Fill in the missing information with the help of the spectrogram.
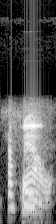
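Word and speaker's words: Assunção: How do you say his last name? Asuncao or Asuncao? Whatever. – Asuncao.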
